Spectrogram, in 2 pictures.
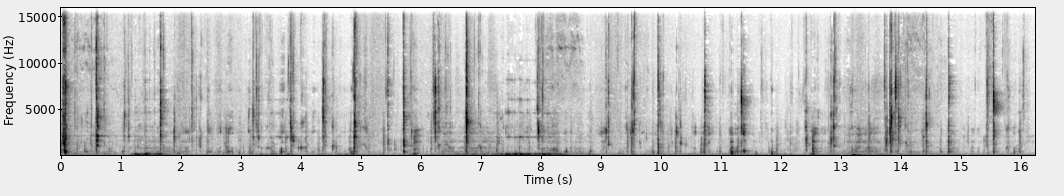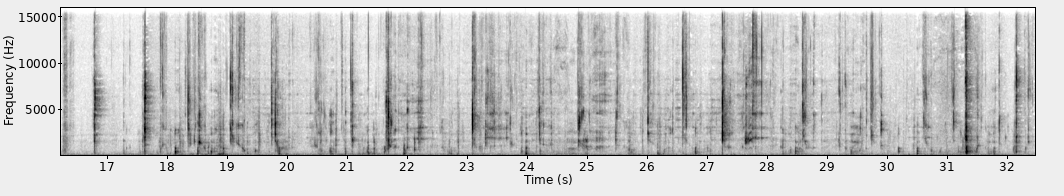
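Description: Close-miked ASMR mouth sounds of fingers being licked: wet lip and tongue smacks in a rapid, irregular run of sharp clicks.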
